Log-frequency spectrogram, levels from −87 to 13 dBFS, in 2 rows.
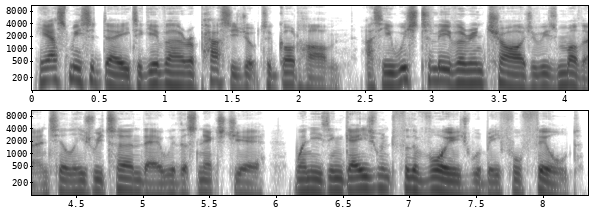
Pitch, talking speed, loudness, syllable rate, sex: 120 Hz, 295 wpm, -18 LUFS, 7.2 syllables/s, male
